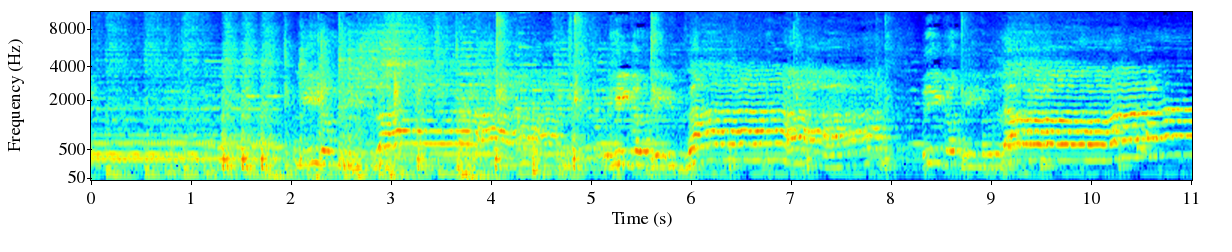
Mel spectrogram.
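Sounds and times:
male voices singing in harmony: 1.9 - 11.0.

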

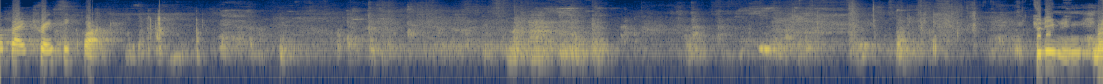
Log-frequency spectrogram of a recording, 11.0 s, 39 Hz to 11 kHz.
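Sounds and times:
shuffling: 1.2 - 10.4.

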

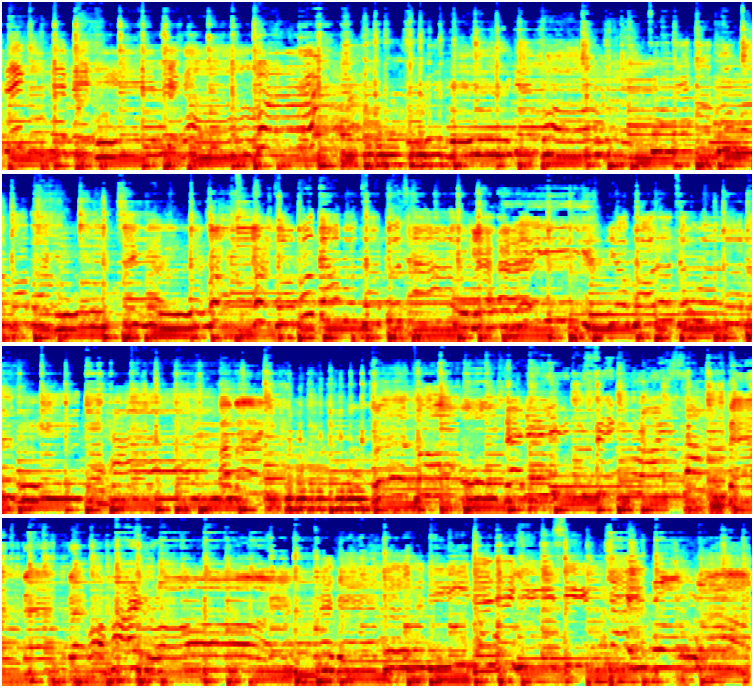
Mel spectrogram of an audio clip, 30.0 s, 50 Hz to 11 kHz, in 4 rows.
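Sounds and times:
live street band playing: 0.0 - 30.0
person singing into a microphone: 0.0 - 30.0.

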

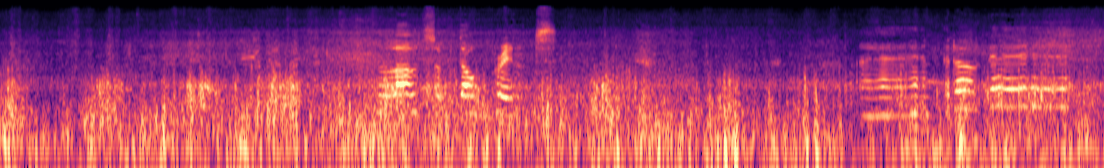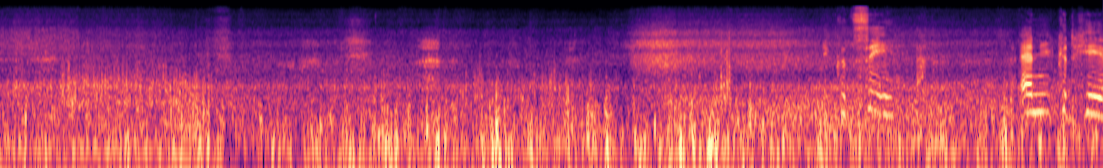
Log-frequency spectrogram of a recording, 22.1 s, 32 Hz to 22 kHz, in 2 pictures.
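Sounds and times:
surf breaking on beach: 0.0 - 21.9
wind buffeting microphone: 0.0 - 22.0.

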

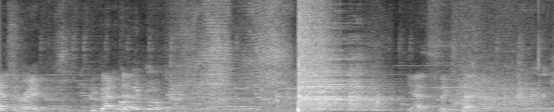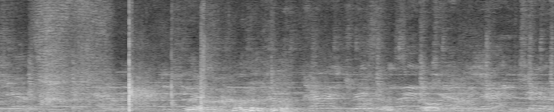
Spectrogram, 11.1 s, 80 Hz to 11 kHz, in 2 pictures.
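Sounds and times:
heavy weight crashing on floor: 3.0 - 3.9.

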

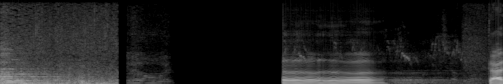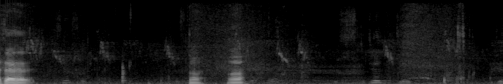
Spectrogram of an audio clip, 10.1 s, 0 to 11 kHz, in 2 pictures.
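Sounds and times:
thunder sound effect: 0.0 - 1.2.

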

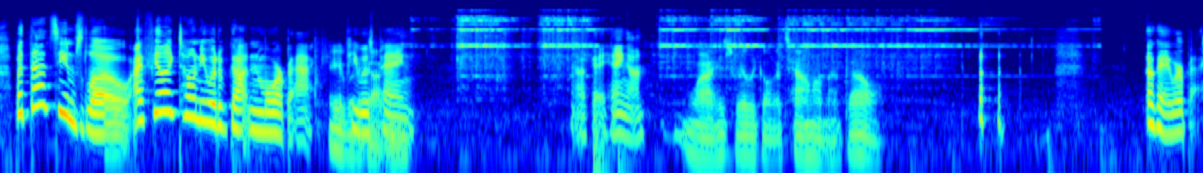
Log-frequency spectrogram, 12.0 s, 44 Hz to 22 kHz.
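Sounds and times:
hanging bell ringing: 3.7 - 11.0.

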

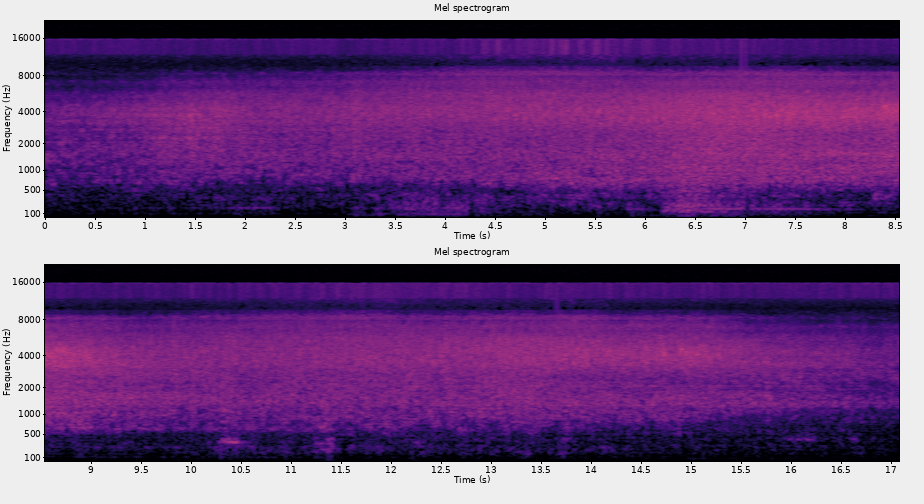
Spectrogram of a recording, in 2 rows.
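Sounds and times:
steady outdoor hiss: 0.0 - 17.0.

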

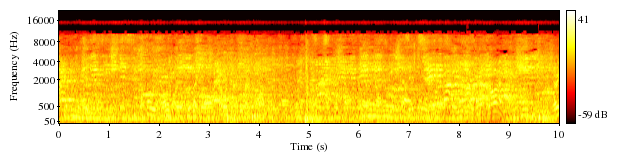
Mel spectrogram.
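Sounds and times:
players calling out and chattering: 0.0 - 10.0.

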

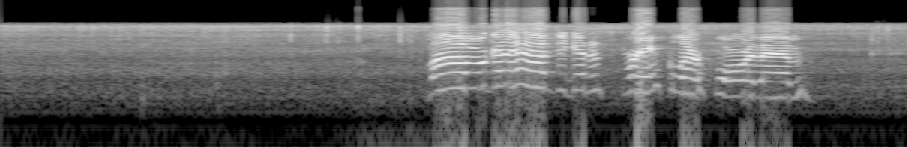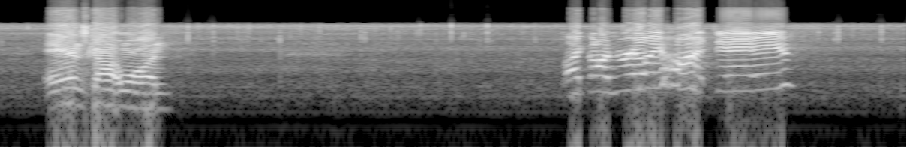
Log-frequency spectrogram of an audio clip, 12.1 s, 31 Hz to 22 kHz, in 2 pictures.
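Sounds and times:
garden hose spraying water: 0.0 - 12.0
person speaking: 6.3 - 7.3, 9.8 - 11.4.

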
